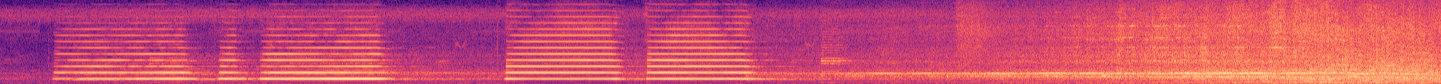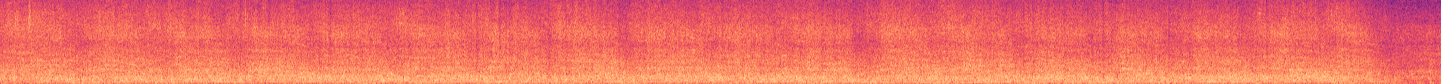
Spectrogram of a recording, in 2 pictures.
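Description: Electric multiple-unit local train sounding its horn in a series of blasts, three then two, before a long high whine, then passing close by with a loud, steady wheel rumble and clickety-clack on the rails. The rumble cuts off sharply near the end.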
